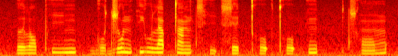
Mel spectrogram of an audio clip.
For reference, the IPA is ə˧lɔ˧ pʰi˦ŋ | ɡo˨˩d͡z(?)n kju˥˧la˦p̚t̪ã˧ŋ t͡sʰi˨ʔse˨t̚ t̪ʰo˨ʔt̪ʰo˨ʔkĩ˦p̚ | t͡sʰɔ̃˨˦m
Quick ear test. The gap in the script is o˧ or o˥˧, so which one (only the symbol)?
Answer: o˥˧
